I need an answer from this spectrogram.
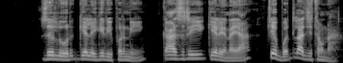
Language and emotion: Bodo, disgusted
